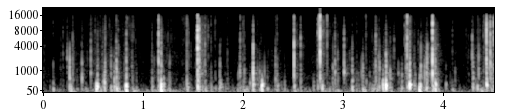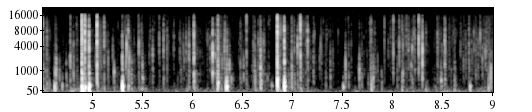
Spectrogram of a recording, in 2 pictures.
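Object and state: Plastic-wrapped pack of sponge scourers being crinkled.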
